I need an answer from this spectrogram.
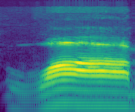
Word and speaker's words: Roy: Yeah, I like the addition of Nicholas Waugh or Roy. I don't know if he's French or not, but the right way to say it is Waugh anyway.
